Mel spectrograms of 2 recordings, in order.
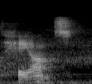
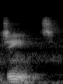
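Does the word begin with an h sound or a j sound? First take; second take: h sound; j sound. First: The word begins with a breathy h sound. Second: The word begins with a j sound. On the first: It is read by the letters' sounds in one language. "if you actually tried to read it with uh, Spanish phonetics, it would be pronounced heants" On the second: It is recognized and said as the borrowed word. "not jeans"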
